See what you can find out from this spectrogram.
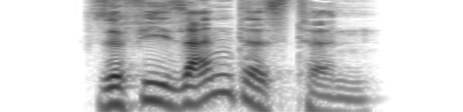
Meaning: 1. superlative degree of süffisant 2. inflection of süffisant: strong genitive masculine/neuter singular superlative degree
- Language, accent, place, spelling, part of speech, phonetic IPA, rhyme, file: German, Germany, Berlin, süffisantesten, adjective, [zʏfiˈzantəstn̩], -antəstn̩, De-süffisantesten.ogg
